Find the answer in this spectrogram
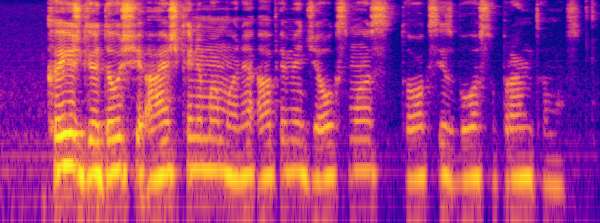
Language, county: Lithuanian, Tauragė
